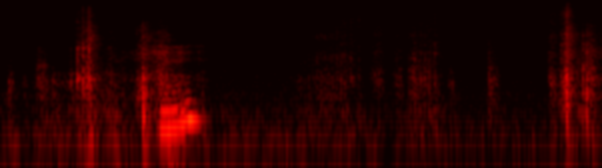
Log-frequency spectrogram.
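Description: Scissors snip through paper or card along scored lines, giving a few sharp, close cuts and crisp rustles spread irregularly, with a brief spoken word in between.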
